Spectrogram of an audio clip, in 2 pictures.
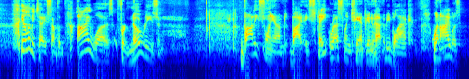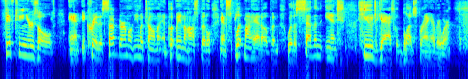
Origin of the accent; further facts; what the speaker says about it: Dallas, Texas, United States; I grew up in Dallas. It was rough.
